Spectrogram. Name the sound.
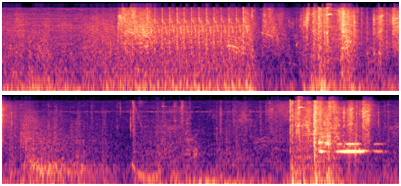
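gunfire in a video game shooter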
